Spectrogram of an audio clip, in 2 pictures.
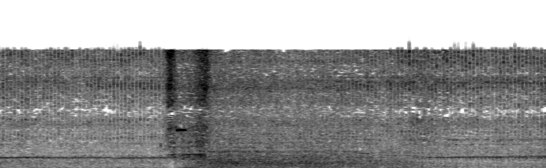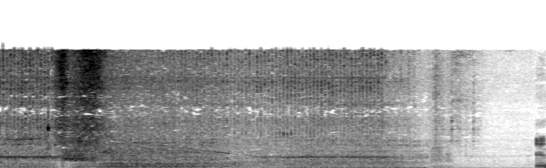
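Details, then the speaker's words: Chevy throttle body injection engine with oil pressure switch unplugged or faulty: cranks without starting, and on sprayed brake cleaner runs roughly for about ten seconds then dies, since the injector gets no signal. "okay so you might have that similar issue where just cranks and cranks and cranks"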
